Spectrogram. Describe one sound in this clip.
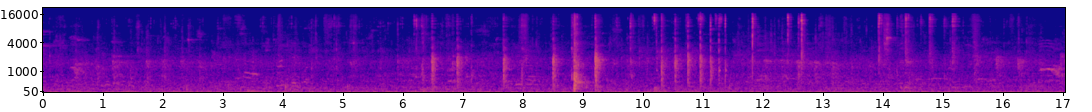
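A crowd murmurs faintly in a large hall.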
